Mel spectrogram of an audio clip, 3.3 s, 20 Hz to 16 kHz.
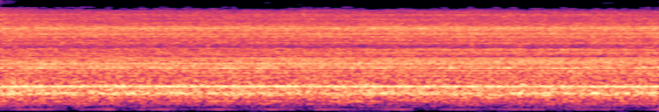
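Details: G0602 lathe CNC conversion enclosure with the VFD off and the DC drive switched on, relays clicking: smooth, constant whir with a thin steady tone and no rattle or wobble; the drive's cooling fan is running normally.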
